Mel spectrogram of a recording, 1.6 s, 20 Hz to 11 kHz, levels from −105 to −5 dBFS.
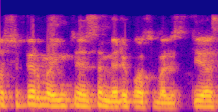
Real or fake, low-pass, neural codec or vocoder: real; 7.2 kHz; none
